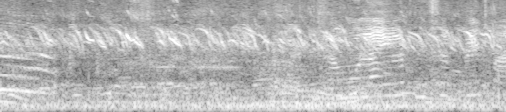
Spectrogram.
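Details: A flock of ducklings chirps nonstop, its short high peeps tumbling over one another, with a few longer whistled notes and a low rumble beneath.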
